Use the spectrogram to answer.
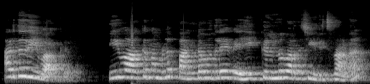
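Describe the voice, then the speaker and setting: A woman teaching English pronunciation, patiently repeating each word slowly. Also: high-pitched, big pitch swings, reverberant. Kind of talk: Malayalam-language English pronunciation lesson.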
